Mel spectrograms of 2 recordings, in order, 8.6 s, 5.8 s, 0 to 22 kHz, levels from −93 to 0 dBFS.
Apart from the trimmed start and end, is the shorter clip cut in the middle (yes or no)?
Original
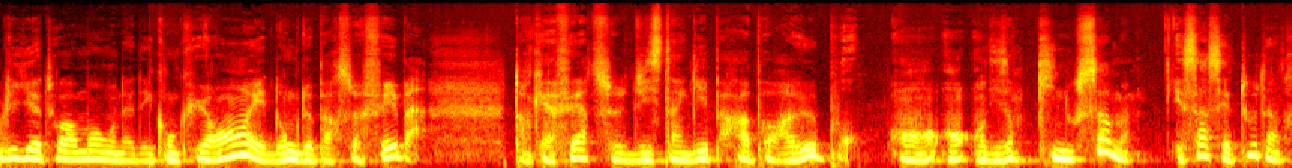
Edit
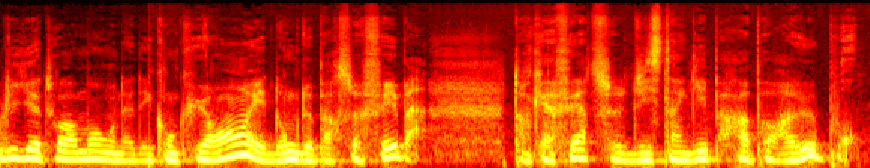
no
